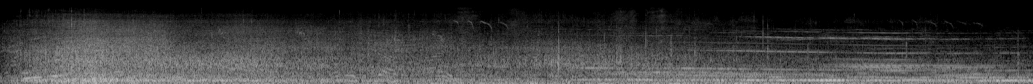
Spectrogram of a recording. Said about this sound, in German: habe ich mich auf eine kleine Probefahrt mit einem E-Auto begeben. Und das klingt dann ungefähr so.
